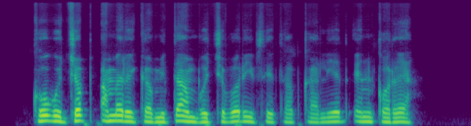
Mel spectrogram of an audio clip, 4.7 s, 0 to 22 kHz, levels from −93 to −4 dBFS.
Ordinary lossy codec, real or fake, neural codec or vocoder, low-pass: none; fake; autoencoder, 48 kHz, 128 numbers a frame, DAC-VAE, trained on Japanese speech; 19.8 kHz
